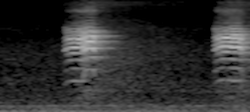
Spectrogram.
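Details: Jungle-dwelling pair of zebra finches: two strong nasal, trumpet-like calls about a second apart, harmonically layered and bright, with near silence between them.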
